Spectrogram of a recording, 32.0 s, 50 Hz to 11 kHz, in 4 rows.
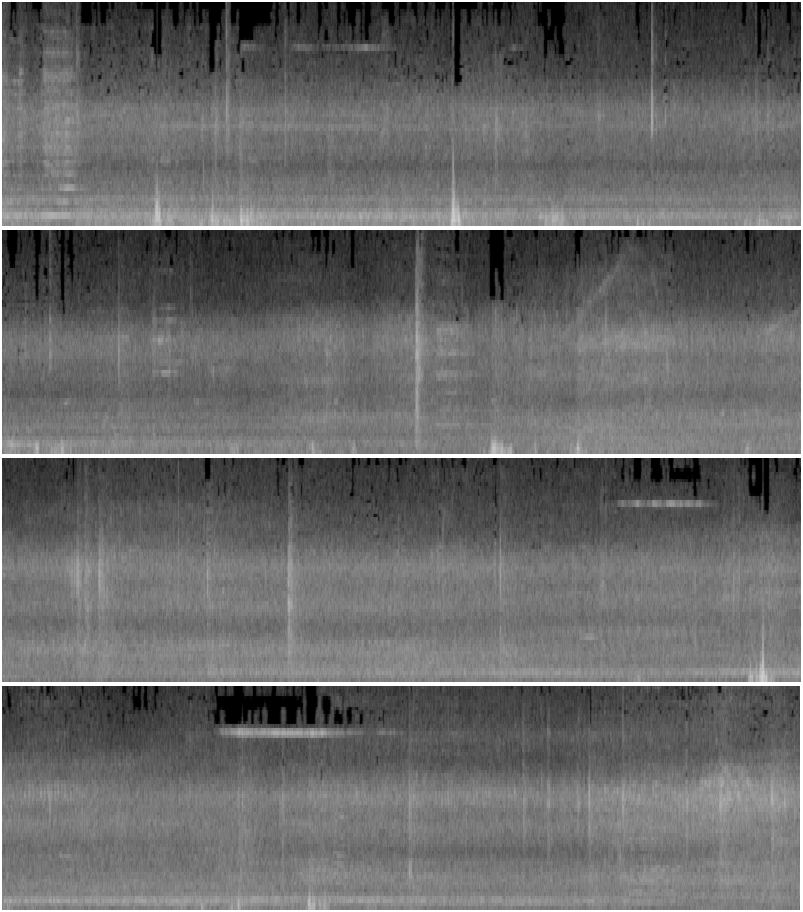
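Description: Vintage Munich P-series tram, motor car and trailer, rolling slowly through a turning loop: the steel wheels give a string of sharp knocks over rail joints and points, the loudest about four seconds in and again near 24 s.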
